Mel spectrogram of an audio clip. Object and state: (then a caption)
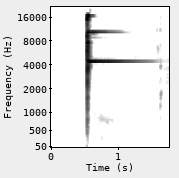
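Genuine silver round. A silver Krugerrand round sitting in a pocket pinger coin tester is struck once with the stick, giving a bright, high ring that fades over about a second, followed by a faint tick. The ring is judged genuine silver, though a little flat, which is how Krugerrands are designed to sound.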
